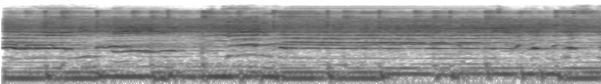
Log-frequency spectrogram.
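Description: Karaoke singing: a voice singing a melody into a microphone over a rock backing track with guitar and a steady bass, played through the bar's PA.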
